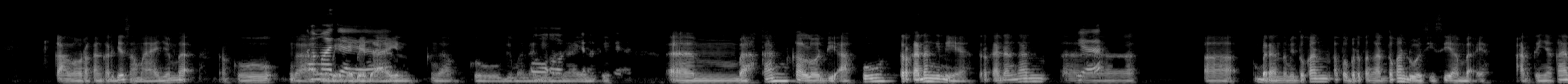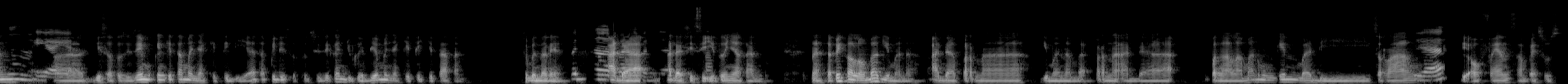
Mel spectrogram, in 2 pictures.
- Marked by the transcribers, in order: in English: "di-offense"
- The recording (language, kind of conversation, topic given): Indonesian, unstructured, Bagaimana cara menjaga hubungan tetap baik setelah pertengkaran besar?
